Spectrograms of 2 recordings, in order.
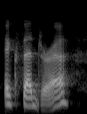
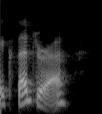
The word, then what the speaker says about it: et cetera: I can't even say it the way you say it, excedra. But you say it nicely. I think you say, oh my gosh, see, do I say it wrong? Because I say et cetera. – There's no X in it.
